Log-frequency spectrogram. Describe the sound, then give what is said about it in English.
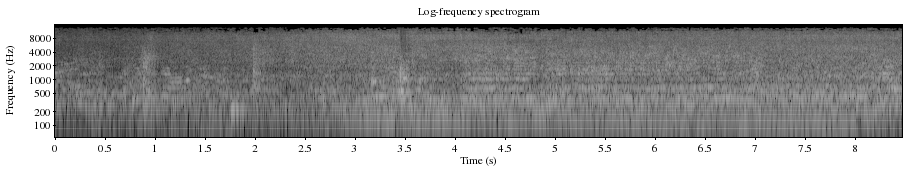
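Water runs from a faucet and a toilet is flushed in a steady, continuous rush from start to finish, growing a little fuller partway through, with a low hum underneath and a few brief clinks, as the Logan PSD water system is flushed to reach potable water. “So for now, each faucet is running, and toilets are flushed often in an effort to reach potable water.”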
